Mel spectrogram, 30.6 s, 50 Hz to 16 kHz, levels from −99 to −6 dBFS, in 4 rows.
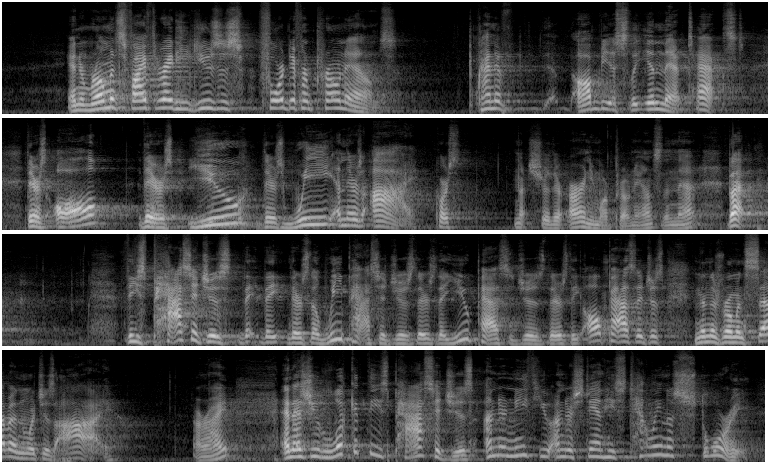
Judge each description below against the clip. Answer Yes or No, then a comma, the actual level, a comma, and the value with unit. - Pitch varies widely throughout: Yes, wide, 8.6 semitones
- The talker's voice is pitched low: No, high, 190 Hz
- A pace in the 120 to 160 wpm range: Yes, average, 155 wpm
